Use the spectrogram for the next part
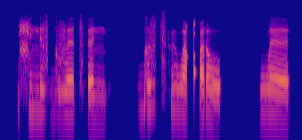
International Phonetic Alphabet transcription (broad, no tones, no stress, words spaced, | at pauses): ɕʉnʲɾəz ɡəvɛt͡sʼɛnʲ | ɡəzt͡sʼʉ wɛqʼəɾo | wɛ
